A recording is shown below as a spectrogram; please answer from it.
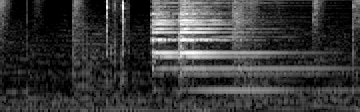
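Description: Light background music, over which a bright bell 'ding' sound effect strikes about a second in and rings on as it fades: the notification-bell chime of a subscribe animation.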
